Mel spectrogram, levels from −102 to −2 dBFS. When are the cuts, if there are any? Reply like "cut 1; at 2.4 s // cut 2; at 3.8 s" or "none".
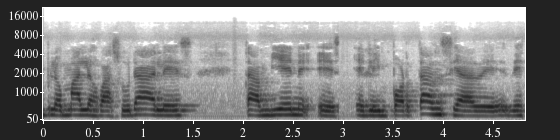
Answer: cut 1; at 3.0 s

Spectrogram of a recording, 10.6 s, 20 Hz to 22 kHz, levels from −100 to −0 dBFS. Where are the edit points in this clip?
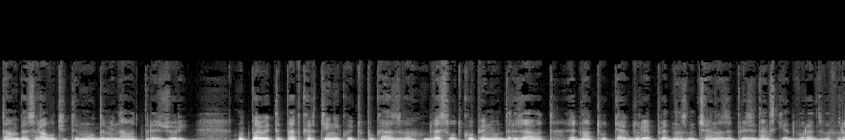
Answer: none

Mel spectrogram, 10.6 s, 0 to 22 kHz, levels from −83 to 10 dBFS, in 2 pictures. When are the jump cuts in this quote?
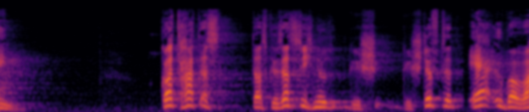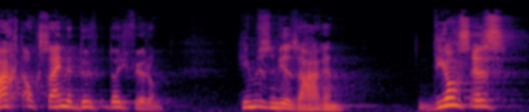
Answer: cut 1; at 4.6 s

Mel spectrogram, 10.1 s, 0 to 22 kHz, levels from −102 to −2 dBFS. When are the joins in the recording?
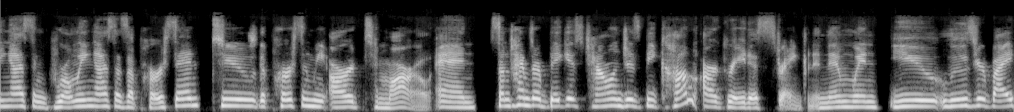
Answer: cut 1; at 8.1 s

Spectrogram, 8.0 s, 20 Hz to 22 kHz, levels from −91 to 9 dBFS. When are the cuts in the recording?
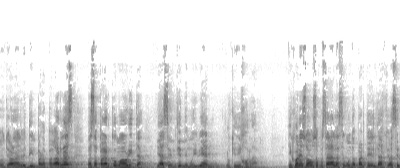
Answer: none

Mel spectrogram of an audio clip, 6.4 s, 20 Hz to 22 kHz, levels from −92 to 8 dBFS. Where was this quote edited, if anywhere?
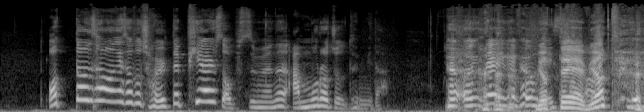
cut 1; at 4.5 s

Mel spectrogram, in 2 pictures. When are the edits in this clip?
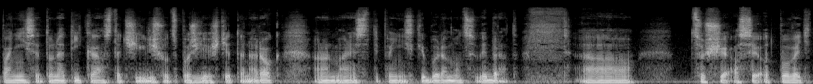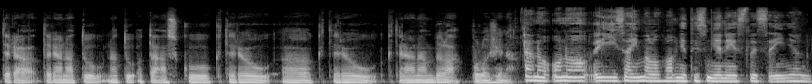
cut 1; at 12.8 s

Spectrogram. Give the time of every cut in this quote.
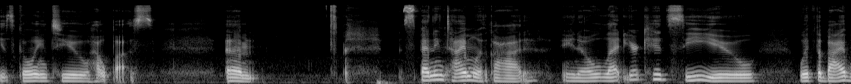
none

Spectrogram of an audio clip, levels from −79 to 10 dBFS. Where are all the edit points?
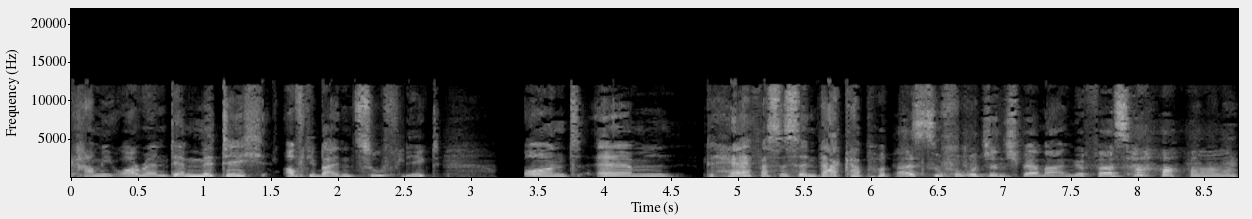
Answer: cut 1; at 4.7 s // cut 2; at 6.2 s

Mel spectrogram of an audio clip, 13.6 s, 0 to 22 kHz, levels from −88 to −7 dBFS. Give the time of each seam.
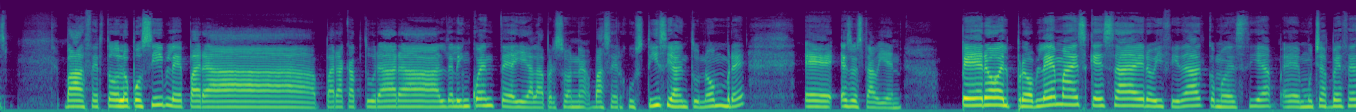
none

